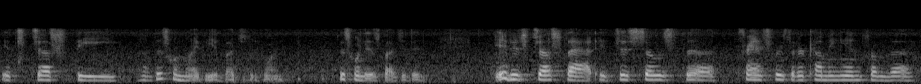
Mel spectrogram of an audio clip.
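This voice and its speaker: A woman's medium-pitched, flat, monotone voice at a moderate pace, with audible room echo and noticeable background noise. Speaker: city finance official. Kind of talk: council meeting budget presentation. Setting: city council meeting.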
